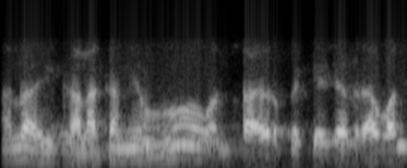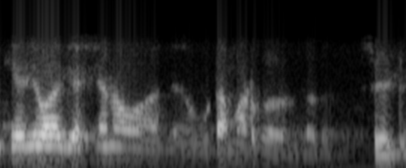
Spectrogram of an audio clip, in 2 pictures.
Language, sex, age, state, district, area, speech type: Kannada, male, 45-60, Karnataka, Gulbarga, urban, conversation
